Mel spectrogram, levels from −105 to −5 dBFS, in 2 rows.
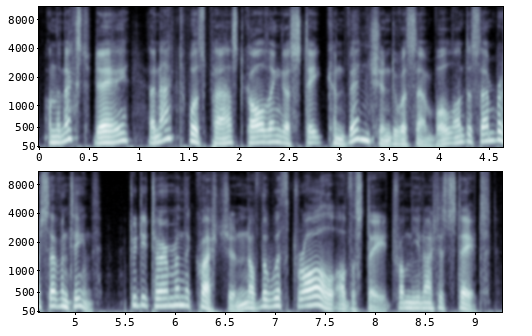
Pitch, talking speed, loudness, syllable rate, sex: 135 Hz, 200 wpm, -18 LUFS, 6.0 syllables/s, male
